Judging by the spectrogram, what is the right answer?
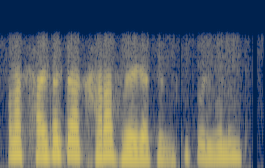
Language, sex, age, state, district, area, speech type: Bengali, female, 45-60, West Bengal, Dakshin Dinajpur, urban, conversation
